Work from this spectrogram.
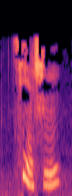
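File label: "切实", Mandarin Chinese; hsk; chinese flashcards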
